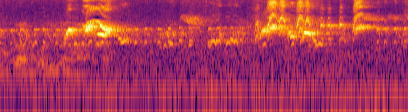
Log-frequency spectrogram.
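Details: Caged red-whiskered bulbul in a tall square cage with four corner perches, singing in the rồ ché style: short bright whistled and warbled phrases in two bursts, with faint talking underneath.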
